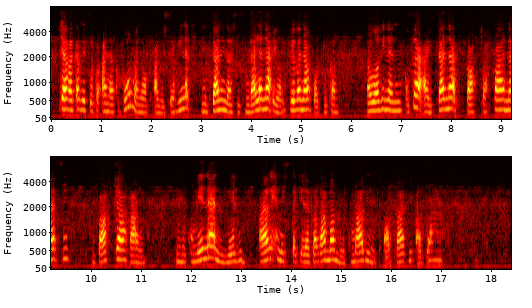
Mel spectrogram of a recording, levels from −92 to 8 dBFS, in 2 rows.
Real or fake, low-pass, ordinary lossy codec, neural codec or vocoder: fake; 7.2 kHz; AAC, 32 kbps; codec, 16 kHz, 4.8 kbps, FACodec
